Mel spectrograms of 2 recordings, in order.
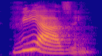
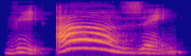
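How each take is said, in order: First: Said in the usual way. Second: "viagem" separated as vi-a-gem, long stressed "a"; syllable by syllable. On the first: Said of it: "Por exemplo". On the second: Shown as a demonstration. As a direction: stretch the middle "a" of "viagem". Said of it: "Separando as sílabas".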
